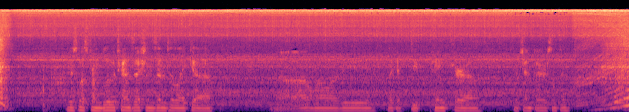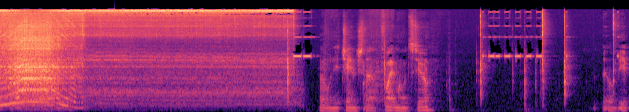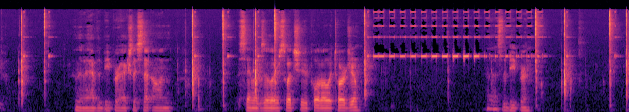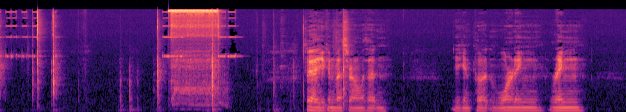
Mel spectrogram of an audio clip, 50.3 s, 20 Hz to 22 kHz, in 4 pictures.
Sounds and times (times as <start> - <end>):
Speech: 1.4 - 4.3, 5.5 - 9.6, 10.3 - 11.4, 19.0 - 21.3, 24.6 - 25.2, 26.7 - 28.6, 30.0 - 32.4, 34.9 - 35.8, 43.8 - 45.6, 46.8 - 49.5.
